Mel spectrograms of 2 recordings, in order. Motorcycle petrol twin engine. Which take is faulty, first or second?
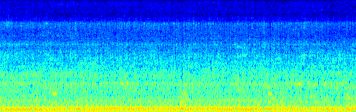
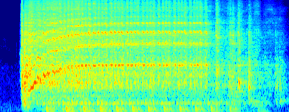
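first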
